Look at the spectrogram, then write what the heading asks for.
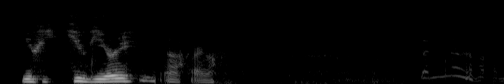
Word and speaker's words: Yugiri: Yujiri? Yugiri.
